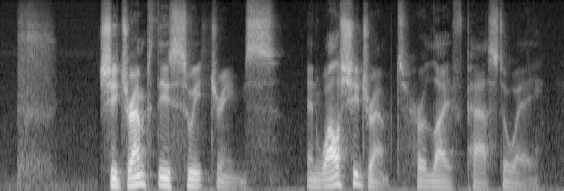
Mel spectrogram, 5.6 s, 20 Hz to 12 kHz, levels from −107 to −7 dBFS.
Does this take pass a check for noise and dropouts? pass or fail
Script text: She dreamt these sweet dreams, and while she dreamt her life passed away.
fail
